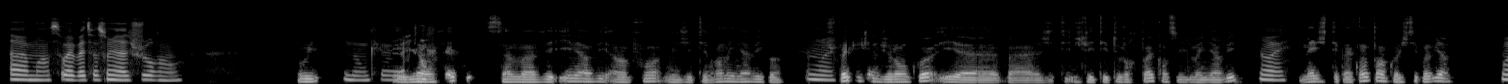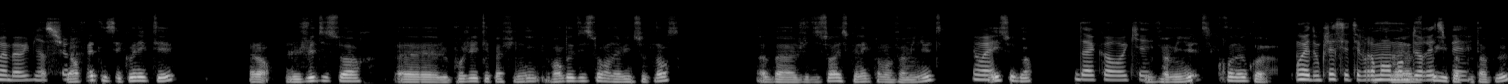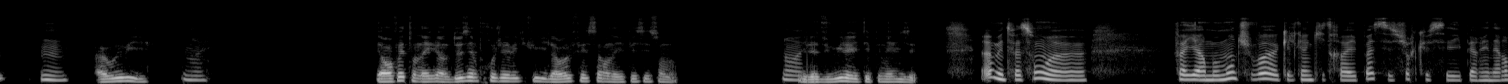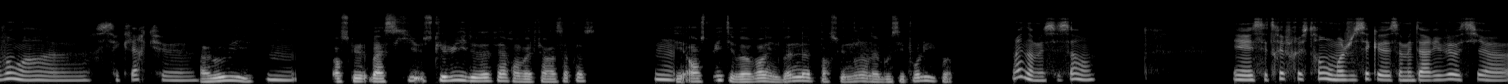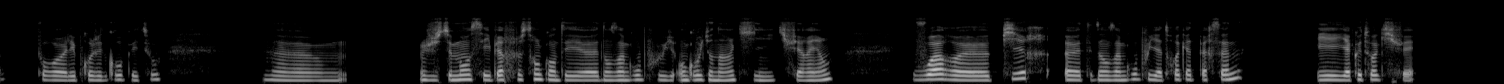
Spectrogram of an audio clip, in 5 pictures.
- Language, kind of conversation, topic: French, unstructured, Comment trouves-tu l’équilibre entre travail et vie personnelle ?
- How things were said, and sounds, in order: chuckle; other background noise; tapping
